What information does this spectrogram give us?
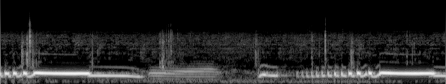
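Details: Puter pelung collared dove cooing: a fast stuttering run of pulsed coos climbs into a long, steady, drawn-out note, then drops to a lower falling tone. The phrase repeats, with faint clicks and wavering tones between phrases.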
